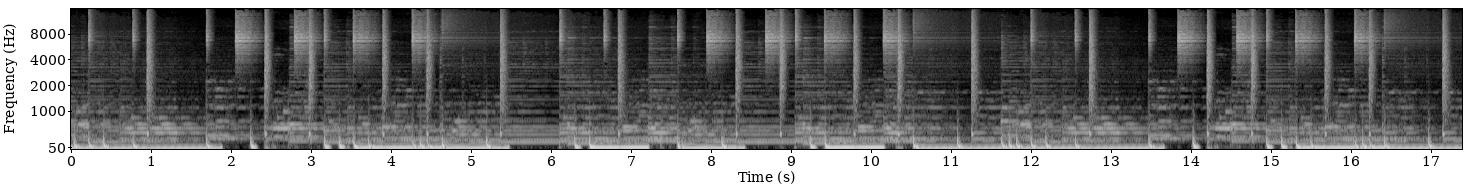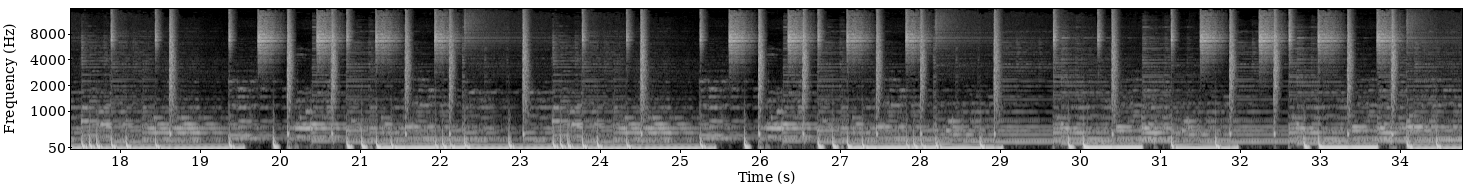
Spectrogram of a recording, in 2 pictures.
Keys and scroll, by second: 3.9 s, 17.8 alt+t, 18.6 shift+space, 19.9 a, 22.6 space, 23.2 p, 24.7 space.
